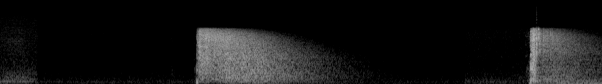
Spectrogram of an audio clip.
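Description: Two blasts of compressed CO2 gas from a fire-extinguisher-fed launcher tube firing straws at a pineapple: about two seconds in, a sudden burst of hissing that dies away over about a second and a half, and near the end a second, sharper shot that fades more quickly.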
